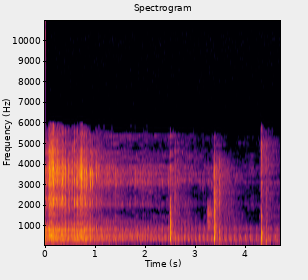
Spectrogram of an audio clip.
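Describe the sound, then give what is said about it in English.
An overhead ceiling fan, just switched on in a stuffy room, runs with a steady, buzzing motor whir that starts louder and then settles, while sharp clicks tick about once a second in the later half. “I'll turn on the overhead fan.”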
